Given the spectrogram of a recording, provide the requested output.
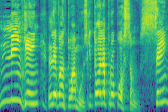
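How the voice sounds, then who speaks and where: A raised, projected voice with an animated, bright and sharp tone and lively intonation comes at a fairly slow pace on a very clean recording with a silent background. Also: man. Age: 40s. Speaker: music career coach. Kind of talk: motivational monologue.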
